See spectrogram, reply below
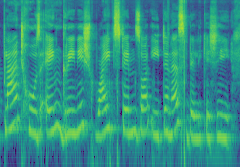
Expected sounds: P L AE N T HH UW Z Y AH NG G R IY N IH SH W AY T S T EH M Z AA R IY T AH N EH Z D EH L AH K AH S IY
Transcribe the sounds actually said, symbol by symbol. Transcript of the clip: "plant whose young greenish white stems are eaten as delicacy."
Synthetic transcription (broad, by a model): P L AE N T HH UW Z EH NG G R IY N IH SH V AY T S T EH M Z AA R IY T AH N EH S D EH L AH K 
